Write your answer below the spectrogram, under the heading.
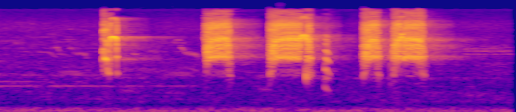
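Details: Black francolin giving one grating phrase, a short sharp note then four harsh rasping bursts in quick succession, played to make a pet francolin start calling.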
